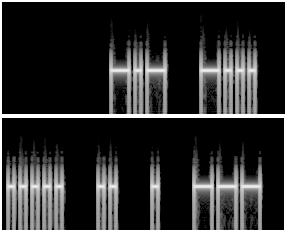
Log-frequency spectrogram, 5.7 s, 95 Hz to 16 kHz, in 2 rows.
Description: Morse code, heard as a keyed tone, about 19 wpm, spaced as for 14 wpm, 700 Hz. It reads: KB5IEO
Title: 200 Lesson 32g - Letter k - Call Signs 20wpm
